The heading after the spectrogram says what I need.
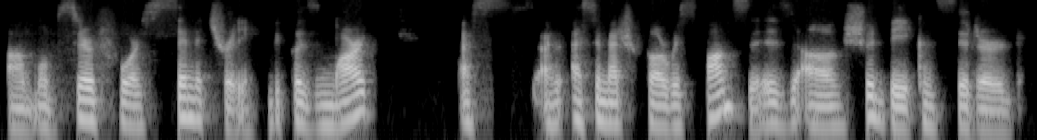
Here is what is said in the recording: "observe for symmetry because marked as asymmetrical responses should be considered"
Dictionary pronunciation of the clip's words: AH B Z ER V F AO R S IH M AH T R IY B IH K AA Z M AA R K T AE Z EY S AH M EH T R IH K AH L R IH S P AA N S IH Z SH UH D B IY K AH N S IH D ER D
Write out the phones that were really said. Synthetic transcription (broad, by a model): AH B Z ER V F AO R S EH M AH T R IY B IH K AA Z M AA R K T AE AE S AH M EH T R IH K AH L R IH S P AA N S IH Z SH UH D B IY K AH N S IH D ER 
